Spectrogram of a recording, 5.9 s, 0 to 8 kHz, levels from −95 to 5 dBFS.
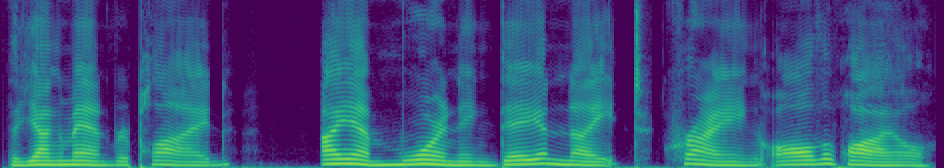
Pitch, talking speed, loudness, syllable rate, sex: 180 Hz, 140 wpm, -16 LUFS, 3.3 syllables/s, female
